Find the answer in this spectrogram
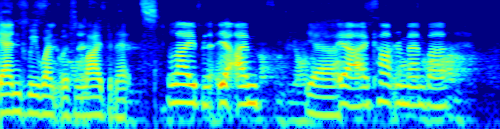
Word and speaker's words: Leibniz: Leibniz. Yeah. Yeah, I can't remember. It's because in German, EI is pronounced I, so we initially got it wrong and then we got it right.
